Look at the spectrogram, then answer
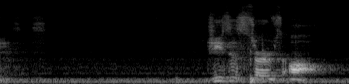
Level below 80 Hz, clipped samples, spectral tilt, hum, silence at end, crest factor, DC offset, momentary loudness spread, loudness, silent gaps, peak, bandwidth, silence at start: -60 dBFS; under 0.1%; -5 dB/octave; none; 0 s; 22 dB; under 0.1%; 24 LU; -28 LUFS; none; -10 dBFS; 18 kHz; 0 s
